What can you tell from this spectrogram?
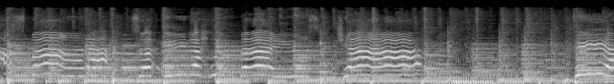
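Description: Music: a slow love-song melody with vibrato, in phrases, over a steady accompaniment.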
